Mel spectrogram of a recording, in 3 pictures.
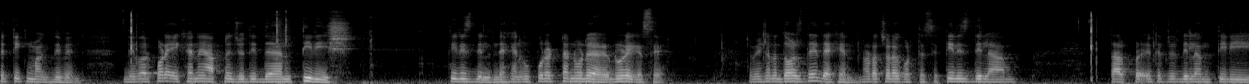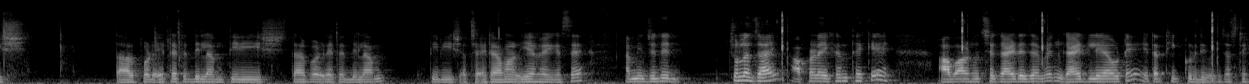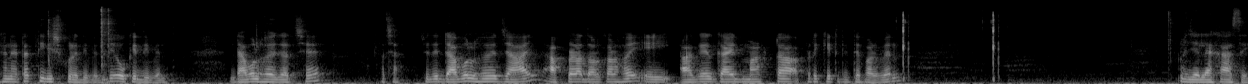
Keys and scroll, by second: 2.7 BackSpace, 3.6 BackSpace, 7.2 BackSpace, 8.5 BackSpace, 8.9 BackSpace, 11.6 BackSpace, 13.0 Tab, 13.8-14.7 typing, 15.0 Tab, 15.6 Return, 15.8 0, 17.9-18.6 typing, 25.3-25.9 typing, 25.9 Return, 27.6 ctrl+z, 31.9-32.6 typing.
